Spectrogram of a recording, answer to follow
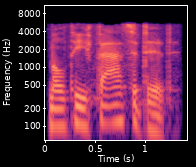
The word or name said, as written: multifaceted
